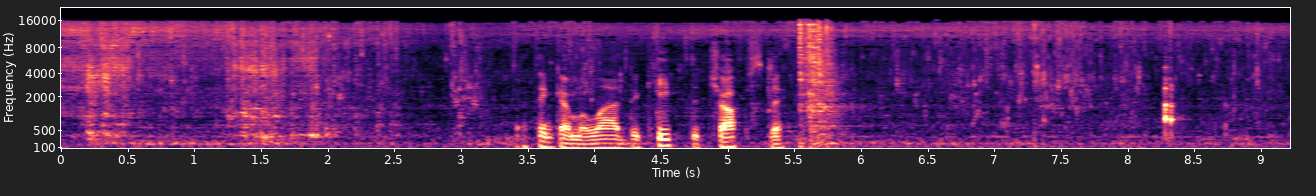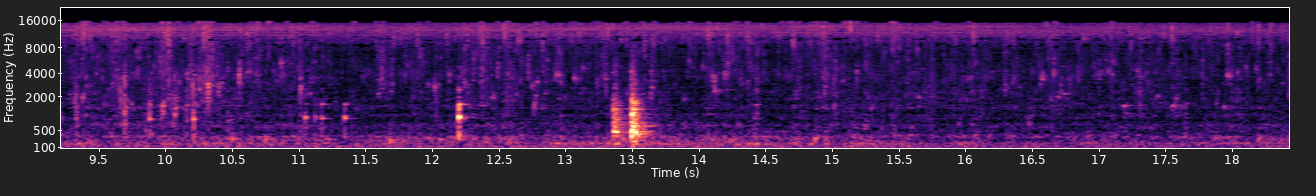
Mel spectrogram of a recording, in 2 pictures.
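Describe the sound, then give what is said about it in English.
Steady hiss of tap water running into a sink as a plate is washed, with a few clinks and clatters of dishware early on and a person speaking briefly over the flow. “I'll use some water to wash this plate so I can take it back to Brockett's bakery.”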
